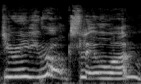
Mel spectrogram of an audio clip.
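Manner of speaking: put-on slurring drunken jeer. Voicing a very drunk twin pointing down at a short character: drunk mocking voice. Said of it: "clearly very drunk".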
